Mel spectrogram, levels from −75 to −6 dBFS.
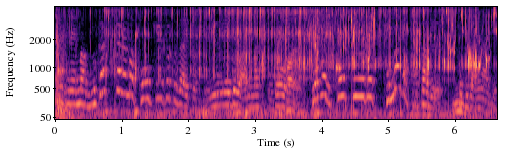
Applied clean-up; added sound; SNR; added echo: none; Water / Liquid; -2 dB; reverberation time 0.2 s.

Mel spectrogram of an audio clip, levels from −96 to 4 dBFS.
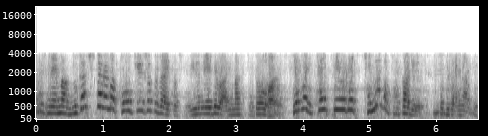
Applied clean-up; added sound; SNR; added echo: neural separator model SepFormer DNS4.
